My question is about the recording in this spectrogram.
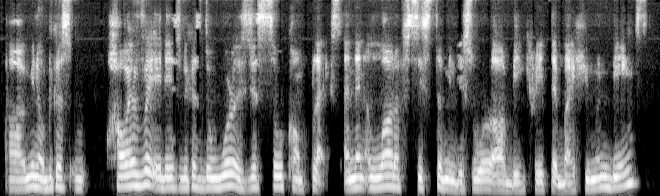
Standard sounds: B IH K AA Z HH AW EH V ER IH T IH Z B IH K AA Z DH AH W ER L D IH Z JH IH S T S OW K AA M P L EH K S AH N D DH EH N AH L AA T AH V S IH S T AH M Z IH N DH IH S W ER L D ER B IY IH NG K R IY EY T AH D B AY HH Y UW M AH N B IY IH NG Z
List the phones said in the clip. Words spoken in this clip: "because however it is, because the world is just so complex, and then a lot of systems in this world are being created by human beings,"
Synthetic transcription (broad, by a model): B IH K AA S HH AW EH V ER IH T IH S B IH K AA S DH AH W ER L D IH S JH IH S T S OW K AA M P L EH K S AH N D EH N AH L AA T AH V S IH S T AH M IH N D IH S W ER L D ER B IY IH NG K R IY EY T AH D B AY HH Y UW M AH N B IY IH NG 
